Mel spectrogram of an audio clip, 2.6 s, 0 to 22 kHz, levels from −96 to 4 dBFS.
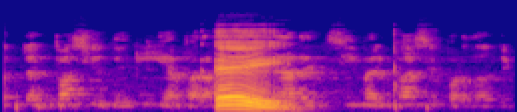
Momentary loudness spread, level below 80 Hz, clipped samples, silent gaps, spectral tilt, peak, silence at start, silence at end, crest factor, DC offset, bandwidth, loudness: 26 LU; -64 dBFS; under 0.1%; none; -5 dB/octave; 0 dBFS; 0.15 s; 0.5 s; 22 dB; under 0.1%; 9.4 kHz; -16 LUFS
